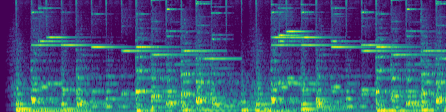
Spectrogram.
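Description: Bright glockenspiel-like chimes ring in a slow repeating melody over a deep sustained bass, purely instrumental with no animal calls.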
